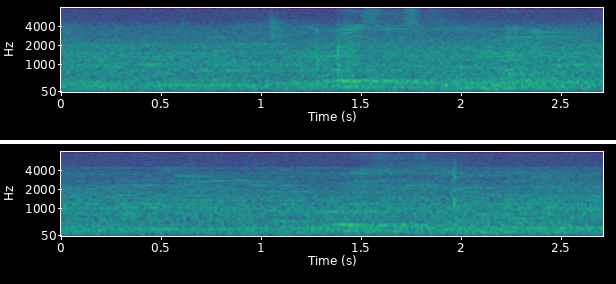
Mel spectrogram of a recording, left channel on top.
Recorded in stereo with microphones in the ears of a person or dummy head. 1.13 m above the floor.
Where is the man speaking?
85° left, 7.5 m.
